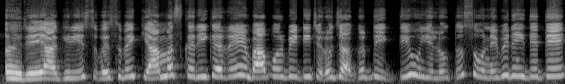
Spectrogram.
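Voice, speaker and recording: A woman voicing a busy village mother in a doll story, scolding, hurried and fond. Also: high voice, a bit bright.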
